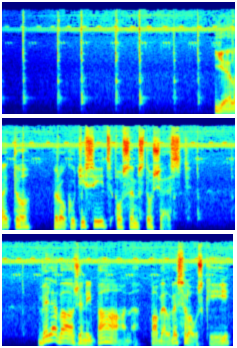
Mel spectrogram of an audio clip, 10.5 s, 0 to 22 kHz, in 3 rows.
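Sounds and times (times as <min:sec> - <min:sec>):
large pendulum clock ticking in a kitchen: 0:00.0 - 0:07.9
speech: 0:03.2 - 0:06.4, 0:07.5 - 0:10.4.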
